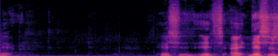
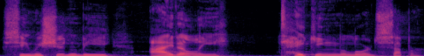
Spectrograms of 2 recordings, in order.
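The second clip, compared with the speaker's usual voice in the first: ordinary delivery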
